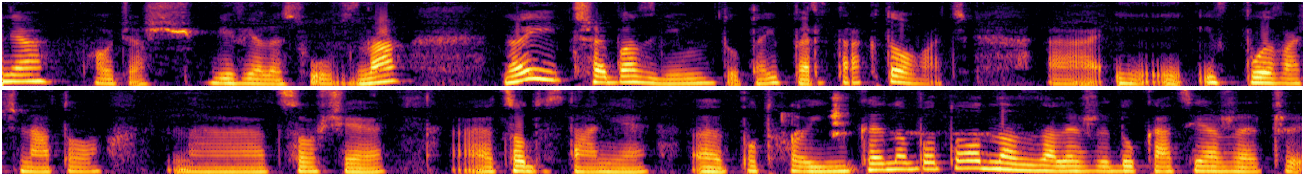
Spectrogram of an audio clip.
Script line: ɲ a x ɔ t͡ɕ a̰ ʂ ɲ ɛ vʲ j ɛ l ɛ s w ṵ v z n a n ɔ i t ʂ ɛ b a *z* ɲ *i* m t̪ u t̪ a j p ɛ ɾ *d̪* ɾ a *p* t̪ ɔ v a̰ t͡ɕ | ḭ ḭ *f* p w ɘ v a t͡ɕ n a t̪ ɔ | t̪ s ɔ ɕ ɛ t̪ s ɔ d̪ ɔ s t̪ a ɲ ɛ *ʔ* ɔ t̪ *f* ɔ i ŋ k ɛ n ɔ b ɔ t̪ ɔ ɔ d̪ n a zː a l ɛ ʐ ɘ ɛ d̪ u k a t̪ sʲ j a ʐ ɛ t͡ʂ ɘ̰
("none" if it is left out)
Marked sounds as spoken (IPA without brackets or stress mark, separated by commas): z, i, t̪, k, f, p, x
